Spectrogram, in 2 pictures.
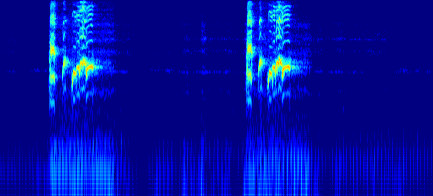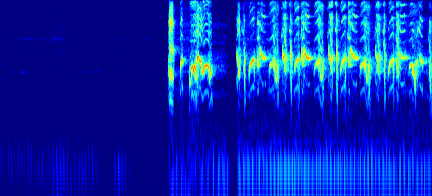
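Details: Chatty sooty-headed bulbul calling to prompt other bulbuls to reply; two short chirped phrases two seconds apart, a pause, then a dense, tumbling stream of chirps with a faint low hum beneath.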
